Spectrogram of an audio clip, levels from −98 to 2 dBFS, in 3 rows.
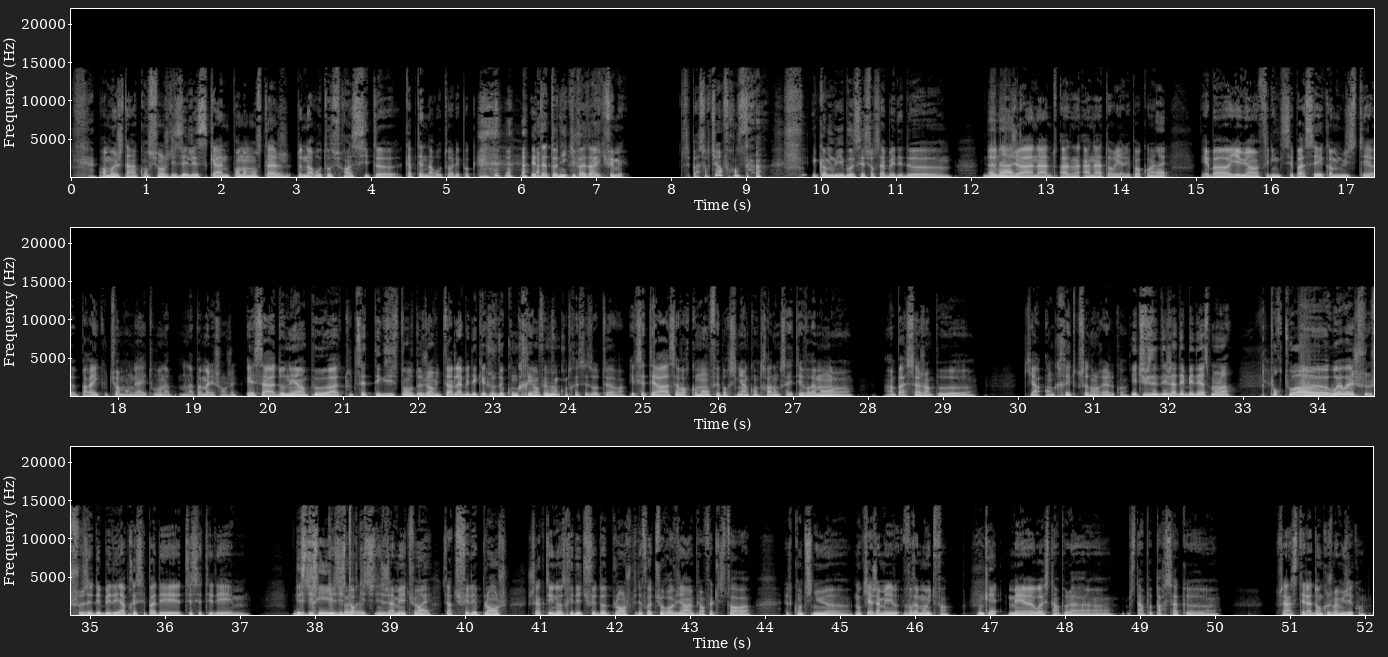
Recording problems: none

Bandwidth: 14.5 kHz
